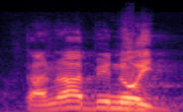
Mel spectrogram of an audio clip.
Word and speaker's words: cannabinoid: teka po ah ah kailangan ito tama ang pagkakabigkas Cana canab cannabinoid cannabinoid muntik nang naging canab nioy canab Dion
